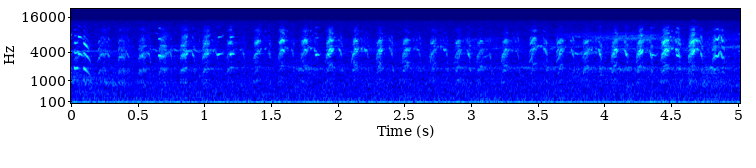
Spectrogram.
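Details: Lesser kestrels calling during mating at a nest-box colony in Cabañeros National Park, Castilla-La Mancha, Spain: a continuous fast, scratchy chatter of rapid repeated notes, swelling and fading, about two to three per second.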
